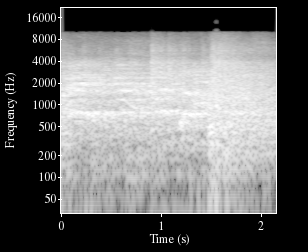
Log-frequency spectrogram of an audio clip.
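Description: Two thuds of wrestlers' bodies hitting in the ring, a lighter one about a second in and a heavier, deeper one soon after, over voices.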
